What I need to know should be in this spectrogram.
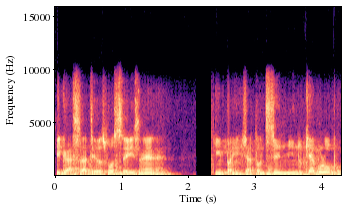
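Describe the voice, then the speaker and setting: This man's voice has vocal fry and very wide pitch swings. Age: 60s. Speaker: lay preacher. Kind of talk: religious monologue. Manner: emphatic.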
